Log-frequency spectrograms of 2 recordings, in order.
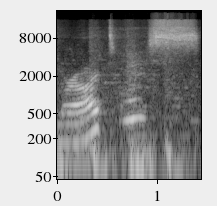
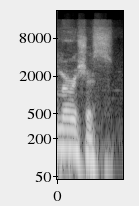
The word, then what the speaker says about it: Mauritius: They three-w Kenya and then they thrioed uh I don't know how to say this properly, but Moratus. Oh, Maitius.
